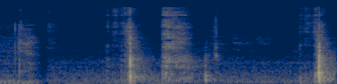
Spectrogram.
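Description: A knife cutting kamias (bilimbi) fruit into quarters, with a few separate crisp chops against a board spaced apart, close and clear with quiet gaps between.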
